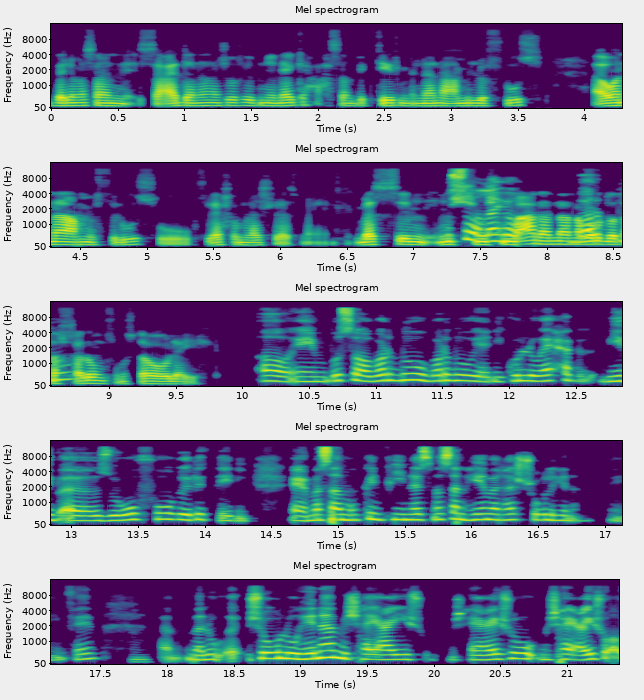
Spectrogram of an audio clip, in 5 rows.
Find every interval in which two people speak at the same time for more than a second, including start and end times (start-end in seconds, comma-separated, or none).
7.3-8.8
